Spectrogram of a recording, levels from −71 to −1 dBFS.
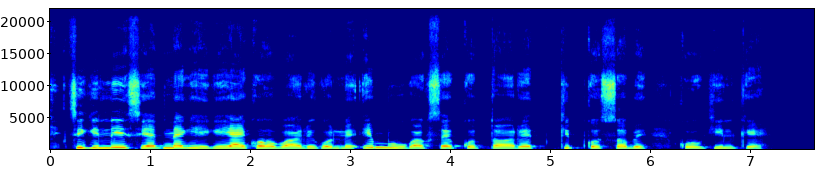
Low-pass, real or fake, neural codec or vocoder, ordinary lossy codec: none; fake; vocoder, 44.1 kHz, 128 mel bands, Pupu-Vocoder; none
